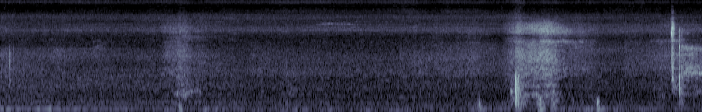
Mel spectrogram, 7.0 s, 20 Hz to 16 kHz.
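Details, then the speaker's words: 1970s 20 kW propane generator that fires and dies immediately, governor solenoid valve switched on: sharp airy hissing spurts of escaping gas from a leaking fuel pipe, which needs replacing; owner unsure this is the whole problem. "Yeah, we definitely got a leak there. Oh yeah, that's a leak."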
